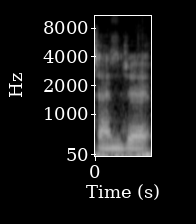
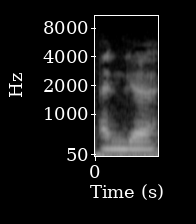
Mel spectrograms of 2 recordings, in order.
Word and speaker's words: Enge: Obviously, Young jumped into the Minardi, and Thomas Enge, or Enge, depending on where you're from in terms of how you pronounce his name, he drove in the Prost in that race.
